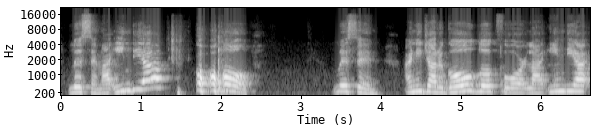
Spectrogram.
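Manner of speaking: usual speaking voice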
